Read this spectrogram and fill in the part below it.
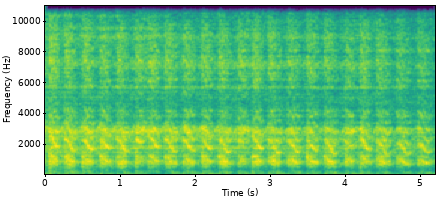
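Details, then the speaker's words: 1993 Jeep Cherokee 4.0 High Output, sat 15 years, just revived with fresh fuel: low lumpy uneven idle stumbling and sagging toward stalling; rough idle, owner suspects debris in injectors. "yeah it's dying going to have to stretch out a look at that she just don't like the idle but she runs good high output 4 lit baby"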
